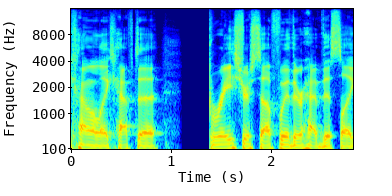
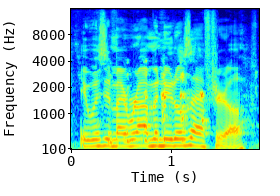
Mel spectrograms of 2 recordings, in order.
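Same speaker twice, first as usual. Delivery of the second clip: high, giggling through the line; playful joke voice with laughter; laughing; 9 semitones higher than usual. Pretend. Joking continuation of Moana bit.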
